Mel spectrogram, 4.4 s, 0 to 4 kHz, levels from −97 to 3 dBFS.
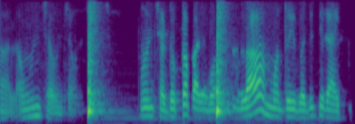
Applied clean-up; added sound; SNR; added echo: none; Snare drum; -2 dB; none.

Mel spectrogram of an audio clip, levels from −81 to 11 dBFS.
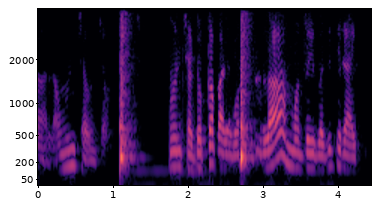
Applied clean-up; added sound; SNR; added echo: classical method log-MMSE.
